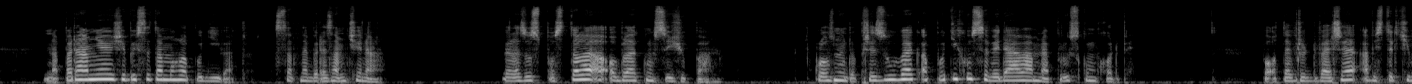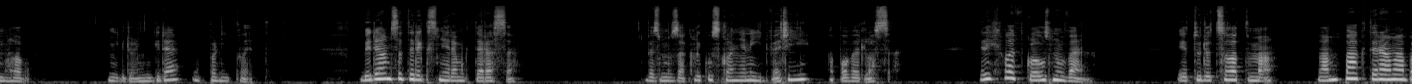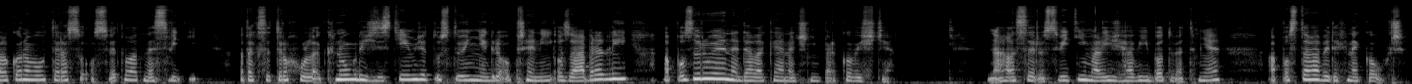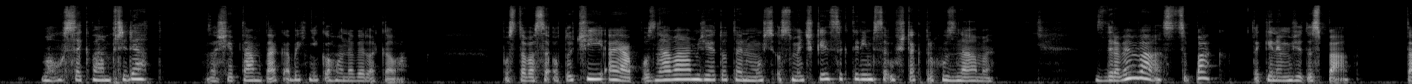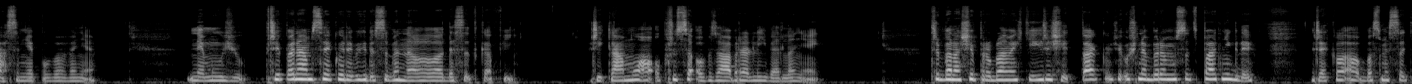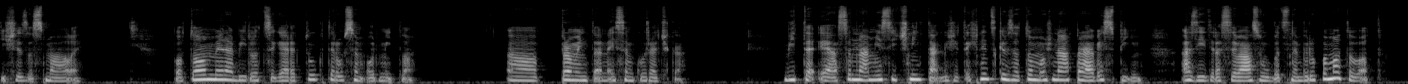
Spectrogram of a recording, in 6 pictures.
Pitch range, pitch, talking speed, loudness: 130-210 Hz, 180 Hz, 145 wpm, -25 LUFS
